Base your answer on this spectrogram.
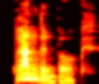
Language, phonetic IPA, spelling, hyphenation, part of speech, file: German, [ˈbʁandn̩bʊʁk], Brandenburg, Bran‧den‧burg, proper noun, De-Brandenburg.ogg
- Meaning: 1. Brandenburg (a state in northeast Germany) 2. Brandenburg (a historical province of Germany) 3. synonym of Brandenburg an der Havel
